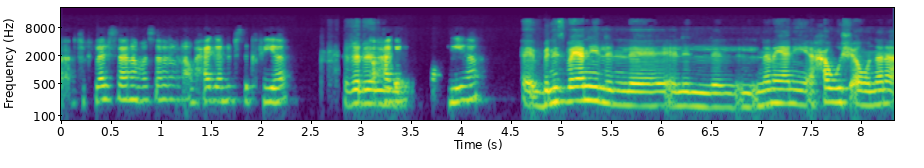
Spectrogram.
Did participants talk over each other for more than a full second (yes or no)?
no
